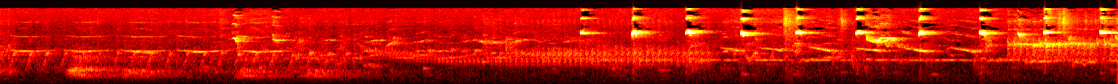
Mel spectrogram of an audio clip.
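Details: Malinois canaries from Skopje in song: soft rolling, gurgling phrases at first, then a steady tonal roll with sharp bright clicking notes repeated about twice a second over it.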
